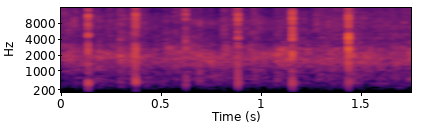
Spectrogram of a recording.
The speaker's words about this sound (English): Would you applaud the salvation of the Lord? Would you do that? Amen.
